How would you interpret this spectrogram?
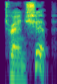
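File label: "tranship", British English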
